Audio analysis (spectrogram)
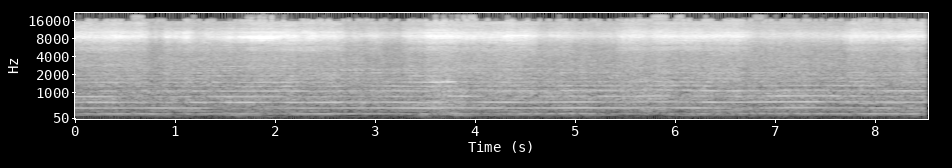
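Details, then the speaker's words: Hoover Junior Dirtsearcher 1354A vacuum bought on eBay, first switch-on as received: steady motor whine with several tones over hissy airflow, slightly wavering, vibrating heavily; rough running of unclear cause, though it still cleans. "Ooh, well, it's vibrating like hell and sounds a bit interesting, but will it clean?"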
